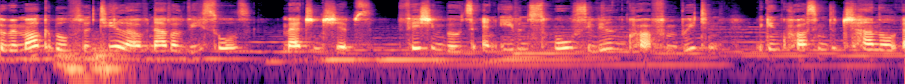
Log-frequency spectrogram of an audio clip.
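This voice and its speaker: A woman's voice: mid-range voice, bright, forceful tone, low-quality recording. A woman gives scripted documentary narration as a newsreel reader. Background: background music.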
